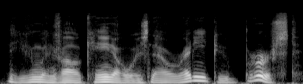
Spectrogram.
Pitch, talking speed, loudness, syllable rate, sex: 105 Hz, 160 wpm, -16 LUFS, 4.2 syllables/s, male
